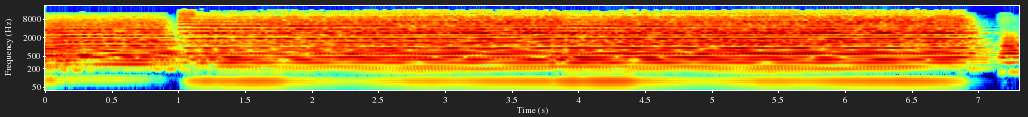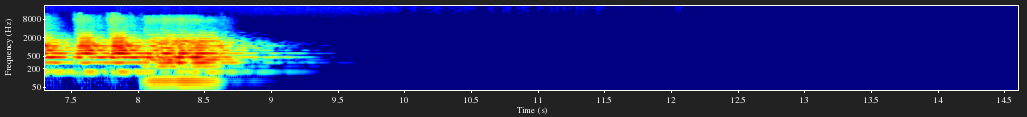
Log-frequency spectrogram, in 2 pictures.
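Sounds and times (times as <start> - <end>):
fanfare: 0.0 - 9.2.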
